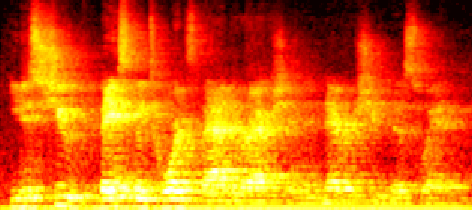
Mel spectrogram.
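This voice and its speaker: A man's voice: medium pitch, a little fast, fairly bright tone. A man at a casual table read, reading a film script aloud and bantering with the crew in a joking, sweary way. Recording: echoey room, distant mic, faint noise.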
